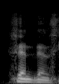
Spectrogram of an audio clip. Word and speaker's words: sentence: Ça, nous t'a dit dans sentence, c'est que l'accent tombé sous sen, sous premier syllabe là. Sentence completion. Pour completion dans lui-même, accent tombé sous deuxième syllabe là.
